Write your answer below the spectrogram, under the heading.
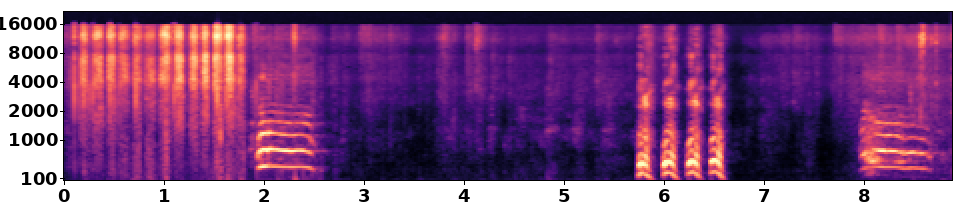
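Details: Dogs chasing a wild boar: a burst of rapid barks, then a harmonic yelping cry, silence, a quick run of four sharp barks, and a final whining yelp.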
